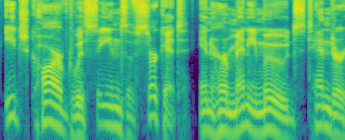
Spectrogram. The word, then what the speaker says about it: Serket: Her name was Serket. You've heard it mispronounced a dozen ways in documentaries, Selket Serket, or just Scorpion Lady.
